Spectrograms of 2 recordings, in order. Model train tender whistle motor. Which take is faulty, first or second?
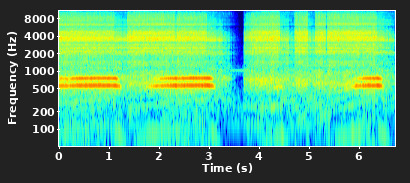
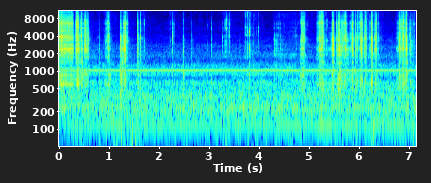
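second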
